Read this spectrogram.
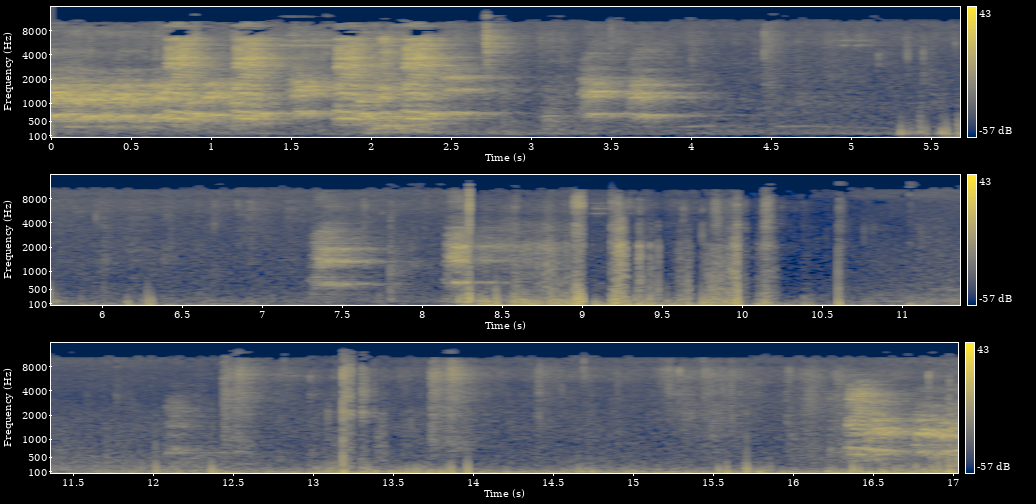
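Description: Puppies whine and yelp close by.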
